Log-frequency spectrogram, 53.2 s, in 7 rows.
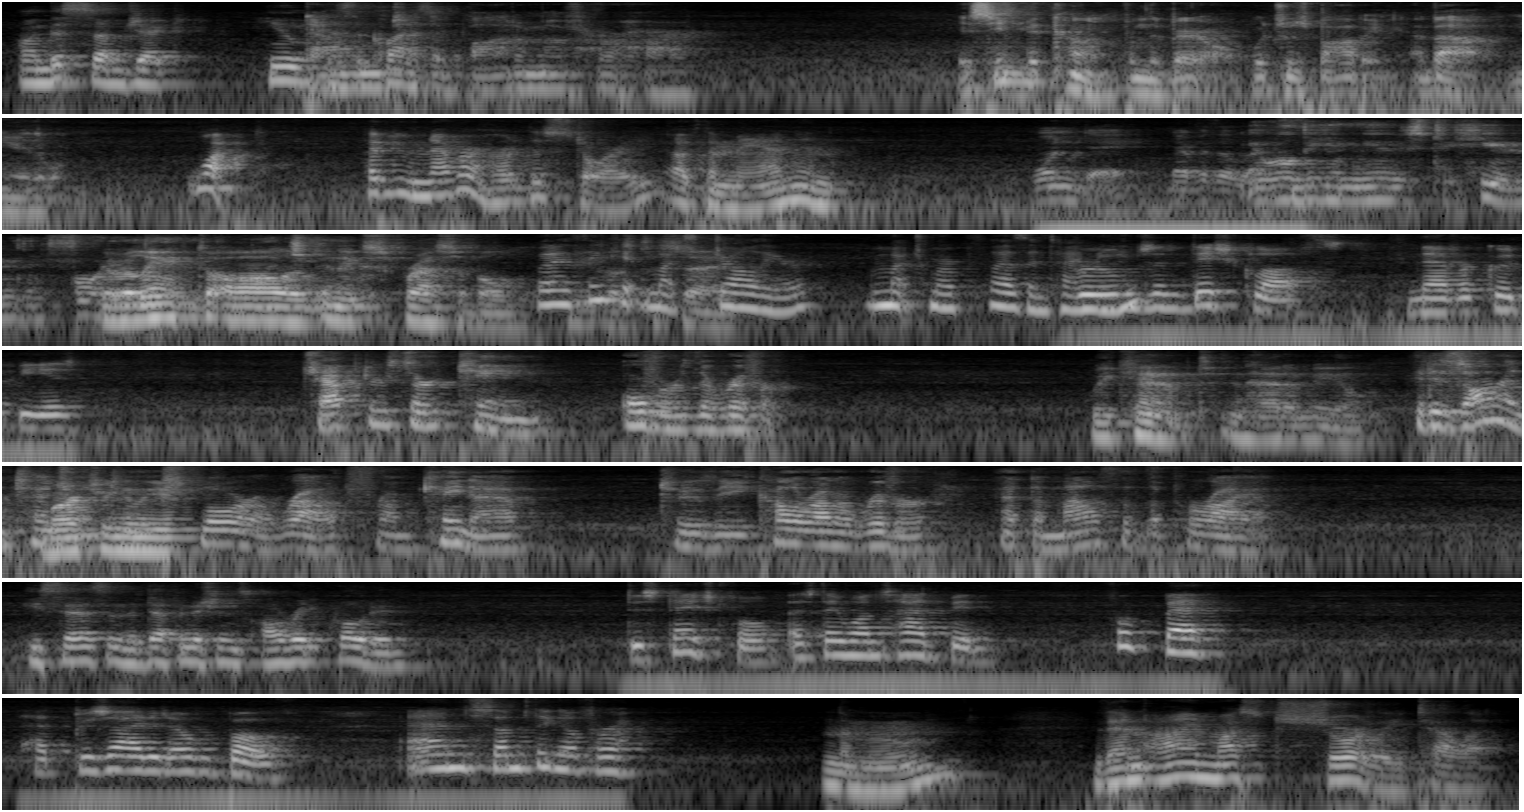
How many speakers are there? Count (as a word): ten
